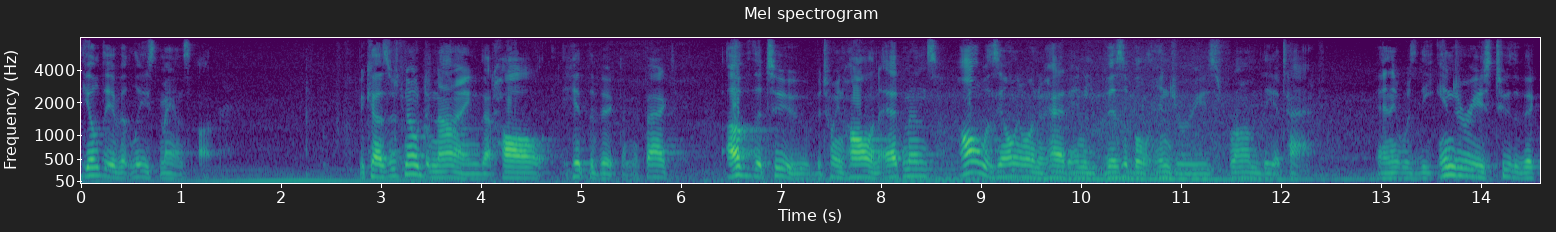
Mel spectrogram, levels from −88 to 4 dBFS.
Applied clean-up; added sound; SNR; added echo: none; Traffic noise, roadway noise; 15 dB; none.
